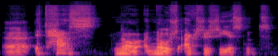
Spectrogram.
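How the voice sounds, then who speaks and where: Male live stream co-host, mid pitch, reads and comments on messages, halting and drawn-out delivery. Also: fairly even intonation. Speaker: co-host reading viewer messages. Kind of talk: live stream panel chat.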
